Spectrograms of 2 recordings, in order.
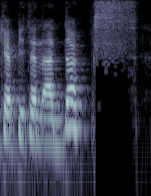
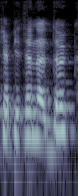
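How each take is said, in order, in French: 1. Le nom se termine par un son s ajouté. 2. Le nom se termine par un simple son k. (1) "j'ai tendance à rajouter un S à la fin" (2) "J'ai prononcé juste cette fois"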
